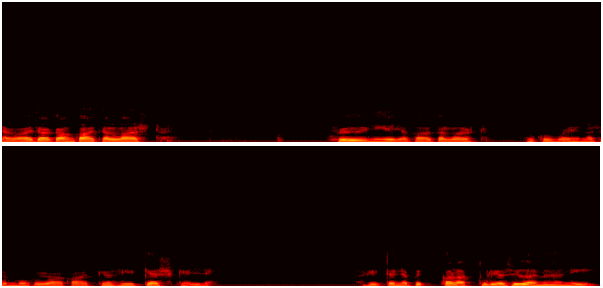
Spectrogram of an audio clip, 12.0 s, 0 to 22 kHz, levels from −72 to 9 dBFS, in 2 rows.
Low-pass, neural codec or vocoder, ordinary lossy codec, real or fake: 19.8 kHz; none; none; real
